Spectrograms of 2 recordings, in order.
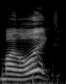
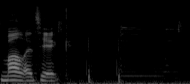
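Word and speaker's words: Milotic: my low tech so whoever says my like or something like that is the pronounced correct pronunciation is incorrect it's mullet ick yeah I couldn't have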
